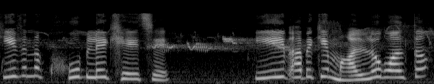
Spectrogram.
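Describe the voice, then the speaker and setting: Woman playing worried cartoon village aunt, plaintive, slow n high, faint birds behind. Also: animated, bright, forceful tone, slight background noise, full character voice. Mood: worried, upset. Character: troubled village auntie in a ghost story.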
